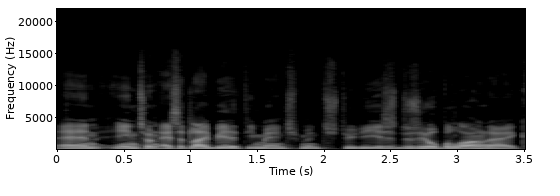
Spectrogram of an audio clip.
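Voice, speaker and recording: His voice sits fairly high for a man. The intonation stays fairly even. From Netherlands, Haarlem area. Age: 20s. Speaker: PhD student, thesis prize nominee. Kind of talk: interview. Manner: hesitant, many fillers.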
